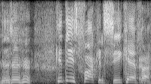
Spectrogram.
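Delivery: clumsy put-on Australian accent. Trying out accents with someone who says they're good, in an Australian accent. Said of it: "I suck in Australian accent".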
